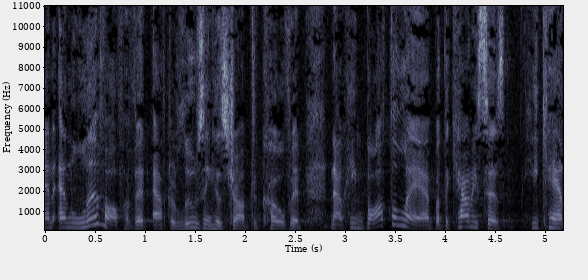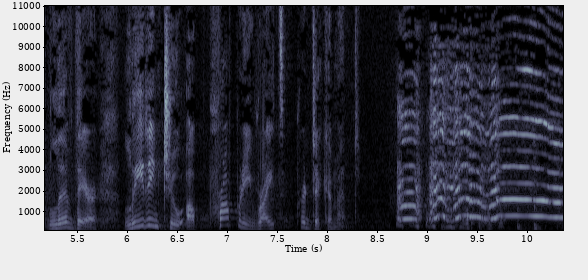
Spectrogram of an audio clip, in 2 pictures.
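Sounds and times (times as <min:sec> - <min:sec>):
speech: 0:00.0 - 0:10.0
rooster crowing on rural land in Polk County: 0:08.7 - 0:10.3.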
